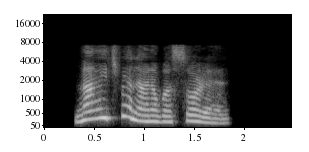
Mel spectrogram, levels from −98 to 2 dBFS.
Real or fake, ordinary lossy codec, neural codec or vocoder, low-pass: fake; AAC, 48 kbps; codec, 16 kHz, 1.1 kbps, Voila-Tokenizer; 7.2 kHz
